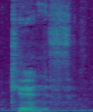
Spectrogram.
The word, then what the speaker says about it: könyv: I think that's pronounced köniv. Kind. Könyv.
